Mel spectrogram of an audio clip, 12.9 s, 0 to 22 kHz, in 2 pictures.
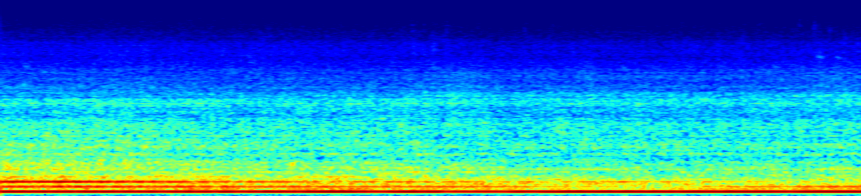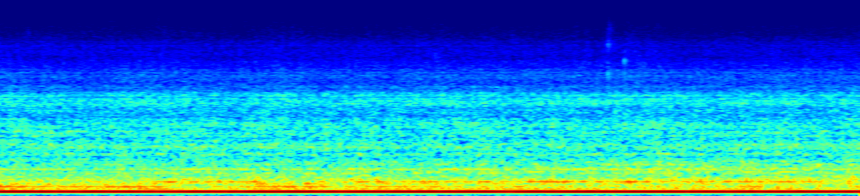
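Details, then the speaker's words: Electrolux EWF 16589 W washing machine on the 60 Cotton programme, possibly spinning after about 45 minutes: a steady low drone with a faint higher whine that fades midway and no clear drum rhythm. This is new since the machine was first used. Owner suspects dead bearings and a failing pump. "Sounds like it's spinning, or is it really? Sounds really weird. Oh. It didn't do that when I first, you know, started using this machine."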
